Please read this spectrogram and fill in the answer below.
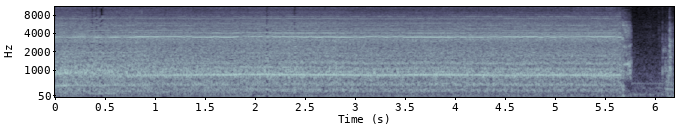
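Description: Greenworks 1700 PSI electric pressure washer running with a 3.0 orifice nozzle spraying into a lidded bucket at about 850 PSI: a steady rushing hiss with a steady whine. It cuts off suddenly near the end.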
